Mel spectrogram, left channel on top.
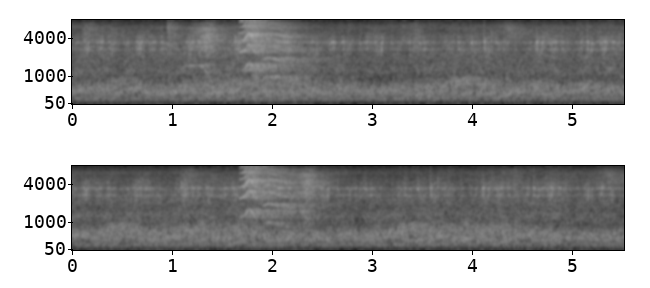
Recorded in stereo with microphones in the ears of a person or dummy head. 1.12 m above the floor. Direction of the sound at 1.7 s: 15° left (ahead or behind).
